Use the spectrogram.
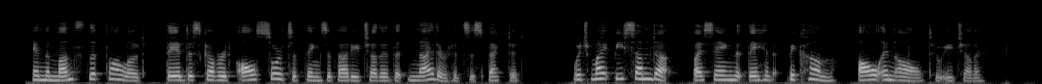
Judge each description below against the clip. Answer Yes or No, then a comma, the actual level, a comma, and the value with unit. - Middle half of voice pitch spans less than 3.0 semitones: No, average, 4.0 semitones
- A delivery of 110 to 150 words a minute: No, fast, 205 wpm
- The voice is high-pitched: Yes, high, 195 Hz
